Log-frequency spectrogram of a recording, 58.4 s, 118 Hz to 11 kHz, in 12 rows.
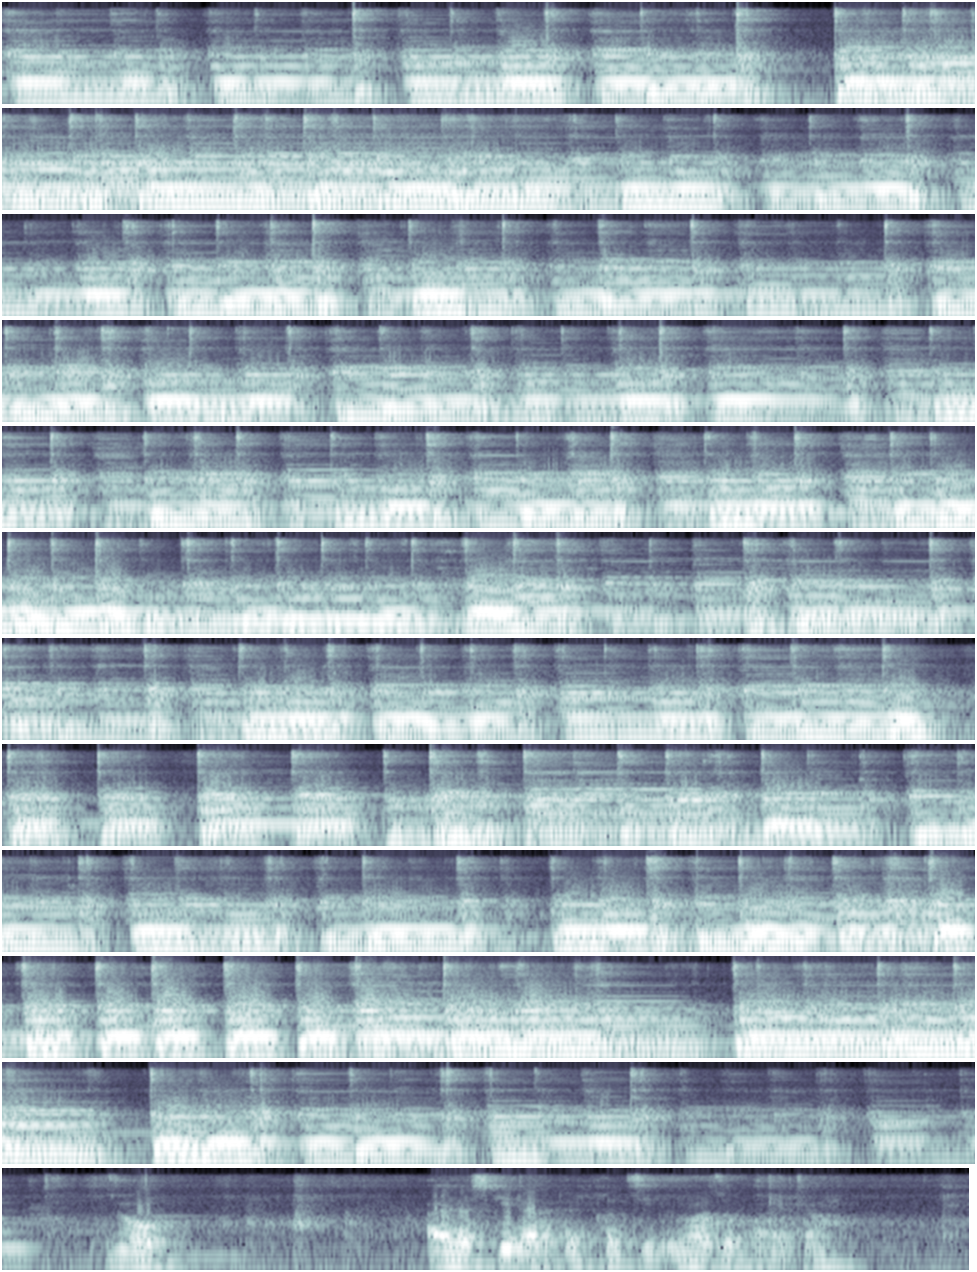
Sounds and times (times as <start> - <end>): Acoustic guitar: 0.0 - 58.3
Strum: 0.0 - 58.3.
